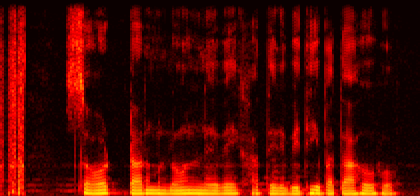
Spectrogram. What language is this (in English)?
Magahi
